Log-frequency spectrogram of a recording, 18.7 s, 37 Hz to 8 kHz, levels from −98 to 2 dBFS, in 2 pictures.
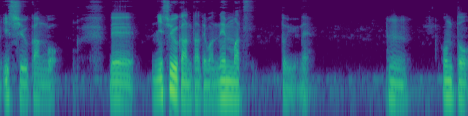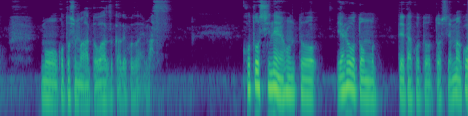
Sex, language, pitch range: male, Japanese, 85-105 Hz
